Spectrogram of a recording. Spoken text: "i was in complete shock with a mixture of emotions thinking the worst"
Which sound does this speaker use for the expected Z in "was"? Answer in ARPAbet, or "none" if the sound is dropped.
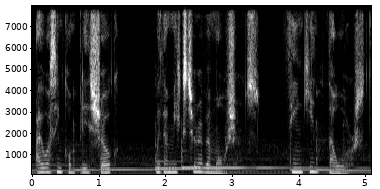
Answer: S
